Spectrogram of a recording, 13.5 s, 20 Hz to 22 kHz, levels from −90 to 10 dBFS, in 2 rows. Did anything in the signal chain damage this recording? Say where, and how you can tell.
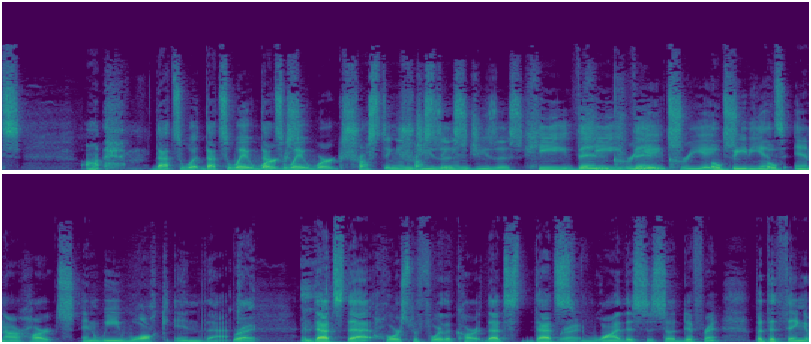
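Yes. A doubled audio track runs from 2.1 to 6.5 s. A dry, equally loud copy trails about half a second behind, likely from a slower second capture path.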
